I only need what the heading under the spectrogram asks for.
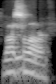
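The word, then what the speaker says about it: Václav: Russian oligarch Pyotr Dezinovich Grigoryev and Polish aristocrat, I don't know how to pronounce it, Vaclav? Yes, Vaclav.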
